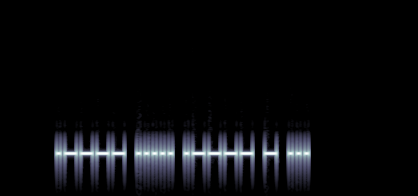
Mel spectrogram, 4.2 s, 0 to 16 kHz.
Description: Morse code, heard as a keyed tone, about 30 wpm, 700 Hz. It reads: 151TS
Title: Five Challenging Letter-Number Combinations 30wpm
